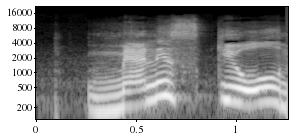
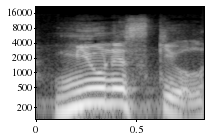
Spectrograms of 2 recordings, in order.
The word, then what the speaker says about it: minuscule: আর ম্যানিস্কিউল, ম্যানিস্কিউল শব্দটা আসলে নাই ডিকশনারিতে, হ্যাঁ ওয়ার্ডটা ছিল হচ্ছে মিউনিস্কিউল, হ্যাঁ MINUSCULE, হ্যাঁ অর্থ হচ্ছে ক্ষুদ্র, অর্থ কি?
